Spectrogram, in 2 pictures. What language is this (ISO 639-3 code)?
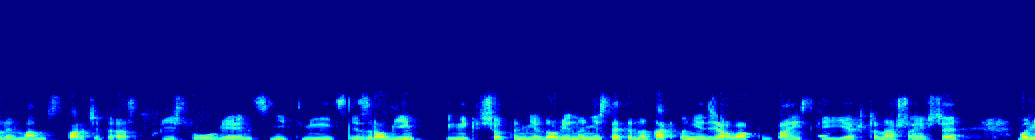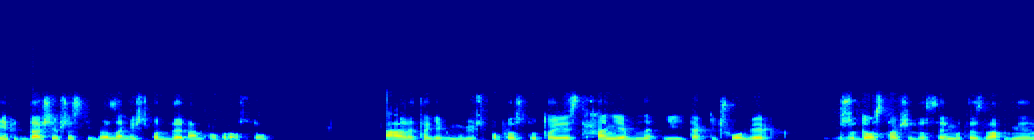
pol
